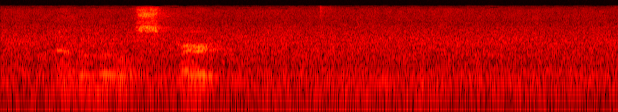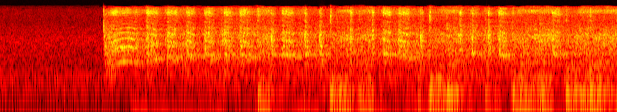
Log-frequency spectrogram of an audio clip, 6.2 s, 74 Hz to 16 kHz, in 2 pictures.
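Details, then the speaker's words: 1995 Honda CBR F3 with new plugs and oil, fuel poured into cylinders, fuel pump possibly not working: quiet, then rough cranking burst with uneven pops catching briefly; not getting gas, fuel starvation likely. "All right. We're not getting no gas. See what we got here."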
